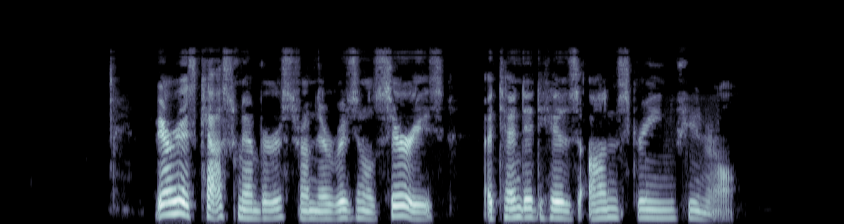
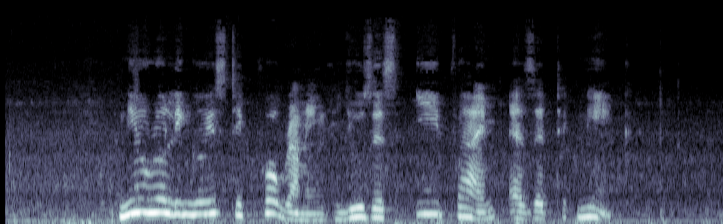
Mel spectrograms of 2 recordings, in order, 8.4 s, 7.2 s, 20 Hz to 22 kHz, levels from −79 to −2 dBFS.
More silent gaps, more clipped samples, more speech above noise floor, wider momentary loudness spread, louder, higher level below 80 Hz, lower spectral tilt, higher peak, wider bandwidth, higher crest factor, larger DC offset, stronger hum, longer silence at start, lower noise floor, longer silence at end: neither; neither; first, 62 dB vs 25 dB; second, 13 LU vs 23 LU; second, -18 LUFS vs -15 LUFS; second, -70 dBFS vs -36 dBFS; second, -5 dB/octave vs -6.5 dB/octave; about the same, 0 dBFS vs -2 dBFS; second, 9.4 kHz vs 12.5 kHz; first, 20 dB vs 14 dB; neither; neither; first, 1.1 s vs 0.05 s; first, -80 dBFS vs -39 dBFS; first, 1.1 s vs 0.15 s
